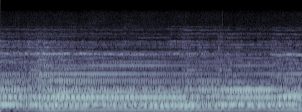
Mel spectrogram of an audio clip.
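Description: Live rock band music: electric guitars playing slow, sustained droning chords, the notes held steady.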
